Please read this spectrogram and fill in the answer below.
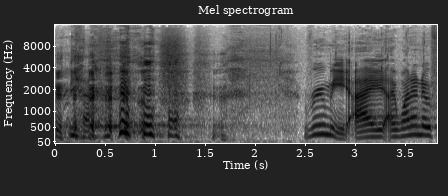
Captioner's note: all laugh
